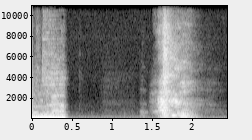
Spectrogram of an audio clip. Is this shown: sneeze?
yes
